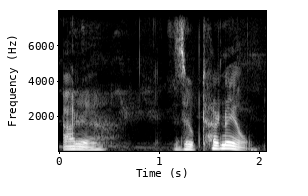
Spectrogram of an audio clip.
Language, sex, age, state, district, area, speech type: Bodo, male, 45-60, Assam, Chirang, rural, spontaneous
